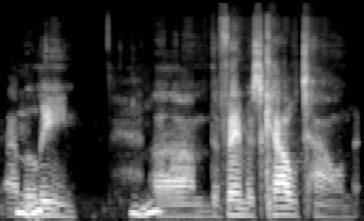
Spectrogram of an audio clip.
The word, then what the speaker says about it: Abilene: bring us to um tell me if I'm pronouncing the name of that town Abilene Kansas yes Abilene right Abilene um the famous Cow Town as it was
